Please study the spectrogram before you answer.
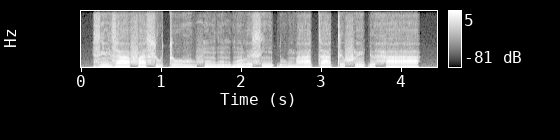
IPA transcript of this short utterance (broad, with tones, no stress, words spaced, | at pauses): zɛ̃˨zaː˦fa˦su˦ toː˦ɣu˨fũ˦ ɡʷũ˨ɡ͡bũ˦lə˦ sĩ˦ ɗu˨˦maː˨˦ ta˦˨tə˦fɛ̃˧ɗə˨ haː˦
